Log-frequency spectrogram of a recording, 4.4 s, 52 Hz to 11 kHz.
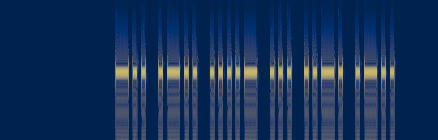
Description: Morse code, heard as a keyed tone, about 28 wpm, 700 Hz. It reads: DL4SFL
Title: DXCC-100 Call Signs - 6 Characters - 28wpm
